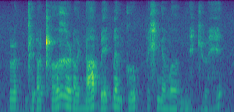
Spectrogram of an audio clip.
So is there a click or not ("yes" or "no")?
no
